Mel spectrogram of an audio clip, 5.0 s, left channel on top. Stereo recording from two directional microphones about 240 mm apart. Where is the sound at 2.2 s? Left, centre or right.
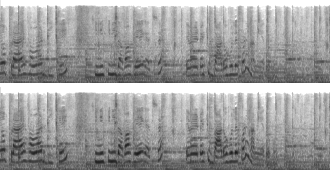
Right.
